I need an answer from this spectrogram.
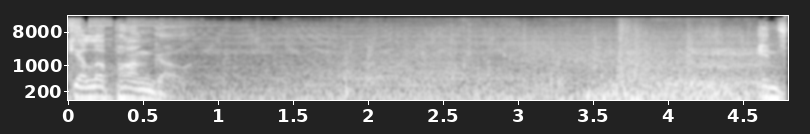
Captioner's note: deep rumble; ominous music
